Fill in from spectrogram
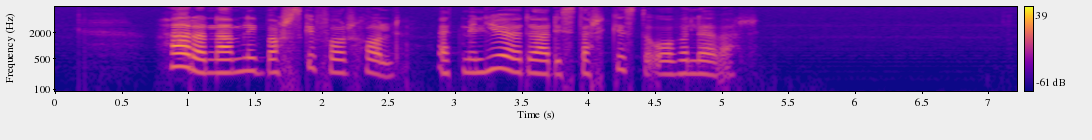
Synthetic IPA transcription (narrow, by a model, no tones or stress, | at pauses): hæːɾæːnɛmlɪbɑɾskəfɔɾhɔl | ɛt̪mɪljøːd̪æːɖiːst̪æɾkəst̪ə̰ʔoːʋəɭeːʋə̰ɾ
